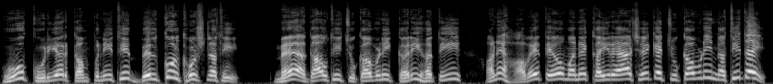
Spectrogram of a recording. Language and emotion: Gujarati, angry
